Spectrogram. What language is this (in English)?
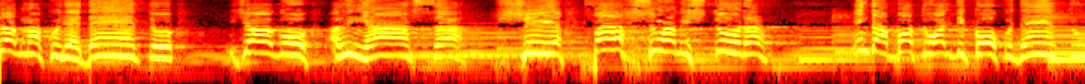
Portuguese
